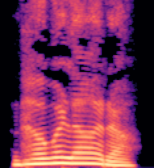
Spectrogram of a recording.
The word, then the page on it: ಧವಳಾರ: dhavaḷāra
